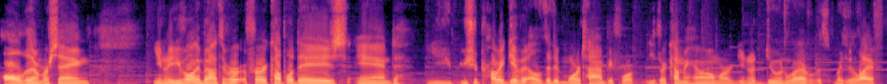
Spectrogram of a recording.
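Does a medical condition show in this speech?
No.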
